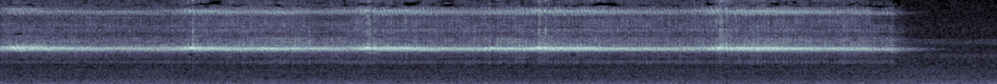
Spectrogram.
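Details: Bell cricket song: a continuous high, pure ringing tone with a fainter overtone above it, swelling slightly in loudness roughly every second for about four and a half seconds before stopping abruptly. The background is quiet.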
